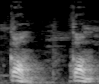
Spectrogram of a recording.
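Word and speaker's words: comb: ठीक वैसे ही है य पर बी को साइलेंट कर देंगे इसको मुख रखने देंगे और पढ़ेंगे कम झटके से पढ़ेंगे कम कम मतलब आने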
